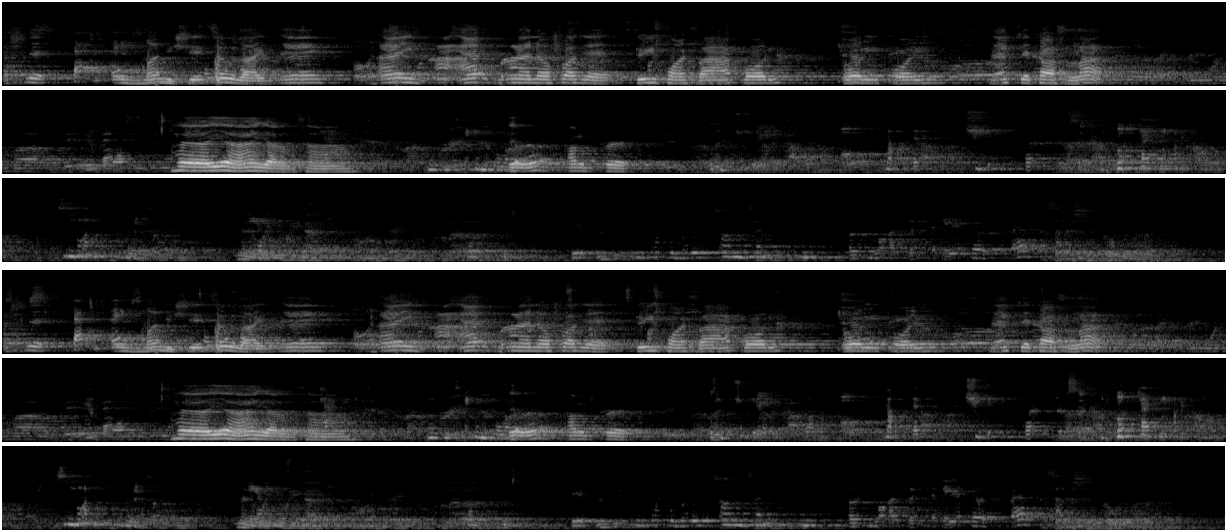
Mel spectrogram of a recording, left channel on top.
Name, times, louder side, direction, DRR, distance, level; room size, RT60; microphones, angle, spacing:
voice 1, 0.0-2.6 3.6-3.8 5.2-5.3 5.8-6.0 6.3-6.6 8.4-8.7 9.0-9.2 13.1-13.2 14.6-14.7 15.4-15.8 16.5-17.4 18.1-18.2 19.3-20.0 20.3-20.4 21.1-21.4 21.9-22.1 22.5-24.0 25.0-25.4 25.7-26.1 26.8-27.1 27.5-27.6 28.2-28.3 29.1-29.6 30.2-32.2 32.5-32.6 32.9-35.1, right 2 dB, 40° right, 4 dB, 0.7 m, -41 dB
voice 2, 1.4-3.2 3.8-6.1 6.4-7.8 8.4-9.3 9.9-11.0 13.2-13.5 13.9-15.7 17.3-17.6 17.9-18.5, left 2 dB, 15° left, 8 dB, 0.3 m, -27 dB
voice 3, 3.5-4.9 6.5-7.0 7.7-8.0 8.4-8.6 8.9-14.0 15.8-21.8 22.7-23.5 24.1-24.4 24.8-26.3 26.8-29.8 32.0-32.2 34.9-36.0, right 1 dB, 10° right, -2 dB, 3.1 m, -45 dB
19.0 x 12.5 x 5.3 m, 2.4 s
head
